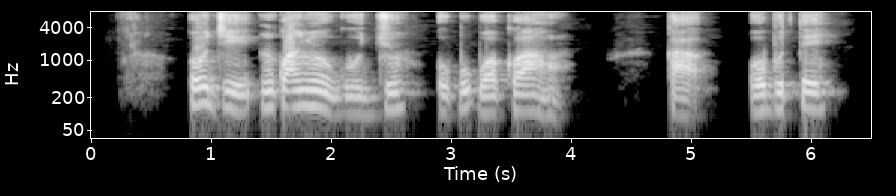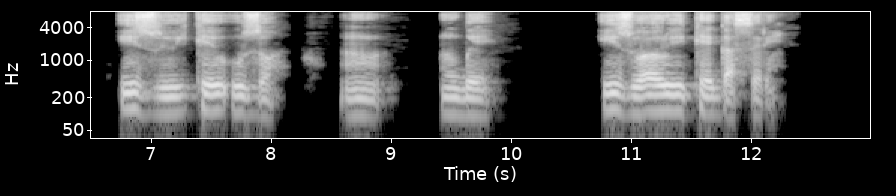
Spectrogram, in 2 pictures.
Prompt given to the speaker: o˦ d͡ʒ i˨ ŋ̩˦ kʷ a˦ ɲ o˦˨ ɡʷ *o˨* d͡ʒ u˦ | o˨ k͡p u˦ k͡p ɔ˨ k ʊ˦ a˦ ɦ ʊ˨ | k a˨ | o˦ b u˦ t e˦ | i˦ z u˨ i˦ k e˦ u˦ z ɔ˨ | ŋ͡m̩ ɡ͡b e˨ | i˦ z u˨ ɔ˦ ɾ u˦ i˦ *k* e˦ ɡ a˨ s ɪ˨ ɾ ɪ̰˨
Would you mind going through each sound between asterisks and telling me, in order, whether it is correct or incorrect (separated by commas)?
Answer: incorrect, correct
